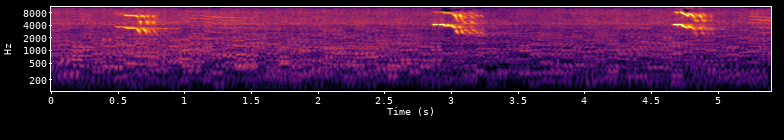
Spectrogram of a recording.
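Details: Asian small-clawed otter pups at play: three well-spaced, high, thin whistles, each sliding briefly downward, separated by roughly two seconds of low murmuring background.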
